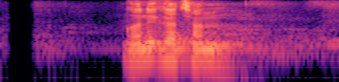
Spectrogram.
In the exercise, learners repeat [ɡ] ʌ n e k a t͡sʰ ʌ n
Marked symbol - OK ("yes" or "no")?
yes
